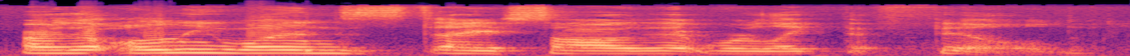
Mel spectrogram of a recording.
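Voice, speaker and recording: A woman who is a guest on a casual taste-test vlog, chatting easily and giving quick opinions. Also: mid-range voice, fairly even intonation, darkish tone.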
